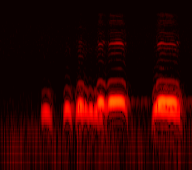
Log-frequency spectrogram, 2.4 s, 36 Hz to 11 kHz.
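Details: Great horned owl at the nest tree, recorded by nest cam on 25 December 2021 while the pair visited: two soft short hoots build into a longer, louder drawn-out hoot, then a pause and one final strong hoot.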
